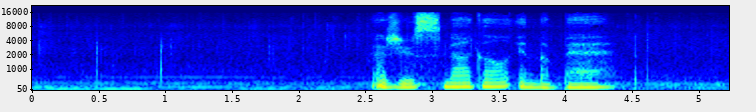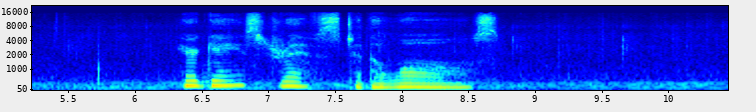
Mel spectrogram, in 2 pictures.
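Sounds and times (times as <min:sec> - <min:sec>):
steady rain pattering on a surface: 0:00.0 - 0:10.4
speech: 0:02.6 - 0:04.5, 0:06.4 - 0:08.8.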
